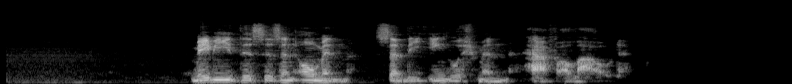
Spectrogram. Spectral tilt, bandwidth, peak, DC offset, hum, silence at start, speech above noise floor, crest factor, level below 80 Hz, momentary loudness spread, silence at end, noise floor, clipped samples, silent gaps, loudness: -5.5 dB/octave; 7.2 kHz; 0 dBFS; under 0.1%; none; 1.9 s; 49 dB; 24 dB; -58 dBFS; 16 LU; 1.65 s; -71 dBFS; under 0.1%; none; -22 LUFS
